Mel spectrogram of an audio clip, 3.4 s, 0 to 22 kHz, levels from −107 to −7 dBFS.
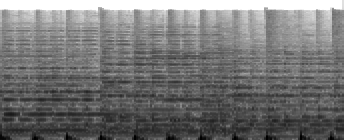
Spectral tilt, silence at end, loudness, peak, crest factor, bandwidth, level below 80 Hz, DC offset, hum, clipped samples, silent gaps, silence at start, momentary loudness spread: -6 dB/octave; 0 s; -17 LUFS; 0 dBFS; 14 dB; 16.5 kHz; -18 dBFS; under 0.1%; none; under 0.1%; none; 0 s; 2 LU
